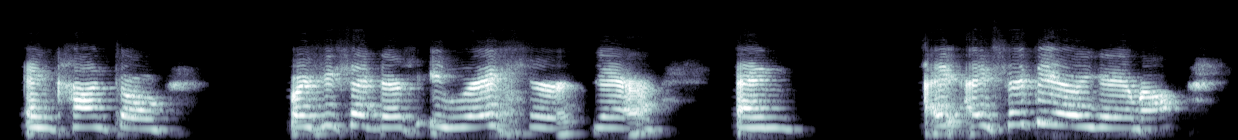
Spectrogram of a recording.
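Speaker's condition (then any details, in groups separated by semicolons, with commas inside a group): Cerebral palsy; cerebral palsy since childhood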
